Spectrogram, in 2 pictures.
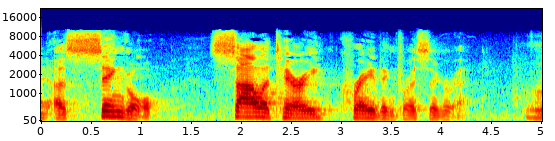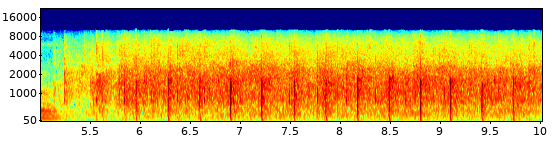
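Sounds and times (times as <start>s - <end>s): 
speech: 0.1s - 5.6s
audience clapping: 5.1s - 10.0s.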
